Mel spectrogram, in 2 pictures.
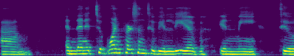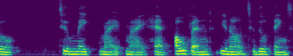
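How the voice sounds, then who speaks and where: Speaking with a non-native accent, a woman uses a very deep, low pitch with ordinary pitch variation. Her pace is very slow and her tone dark and mellow. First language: not English. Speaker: training participant, college staff. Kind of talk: video call training discussion.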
